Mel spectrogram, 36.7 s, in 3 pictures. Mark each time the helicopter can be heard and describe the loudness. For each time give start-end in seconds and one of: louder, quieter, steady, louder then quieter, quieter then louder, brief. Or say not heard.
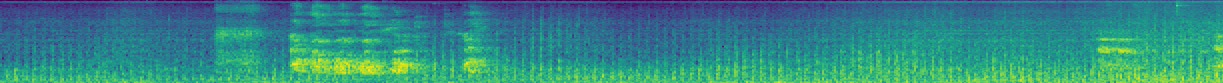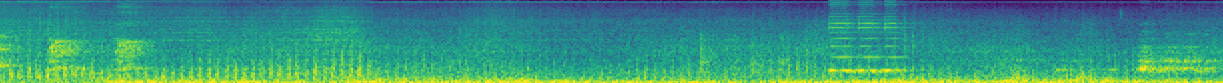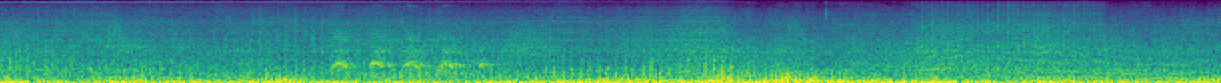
0.0-36.6 louder then quieter.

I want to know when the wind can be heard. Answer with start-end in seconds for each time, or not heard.
13.1-36.6.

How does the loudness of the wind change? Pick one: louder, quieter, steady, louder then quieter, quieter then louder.
steady.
